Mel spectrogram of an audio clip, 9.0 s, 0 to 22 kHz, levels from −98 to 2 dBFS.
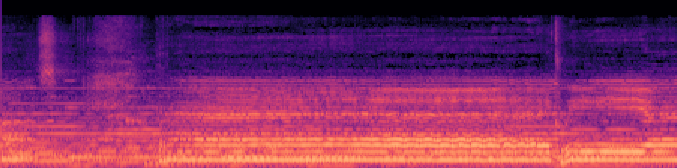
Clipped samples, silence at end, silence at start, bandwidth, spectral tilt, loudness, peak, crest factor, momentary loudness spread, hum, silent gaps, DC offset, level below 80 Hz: under 0.1%; 0 s; 0 s; 11.5 kHz; -8 dB/octave; -19 LUFS; -6 dBFS; 12 dB; 10 LU; none; none; under 0.1%; -40 dBFS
